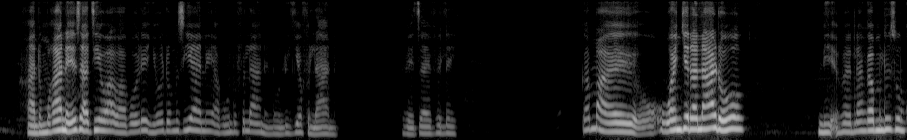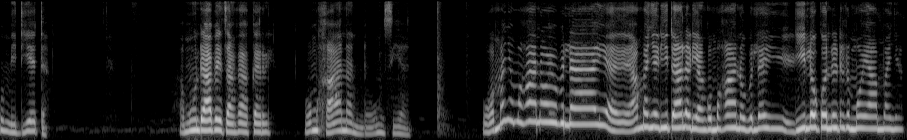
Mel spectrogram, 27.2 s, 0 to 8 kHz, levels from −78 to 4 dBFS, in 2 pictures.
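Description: Nothing in this speech clip stood out as a technical problem on listening.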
